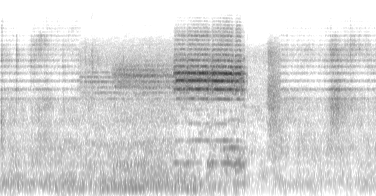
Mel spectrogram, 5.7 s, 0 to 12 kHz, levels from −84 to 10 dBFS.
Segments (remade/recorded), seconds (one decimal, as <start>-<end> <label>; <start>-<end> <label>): 0.0-1.2 remade; 1.2-4.2 recorded; 4.2-5.7 remade

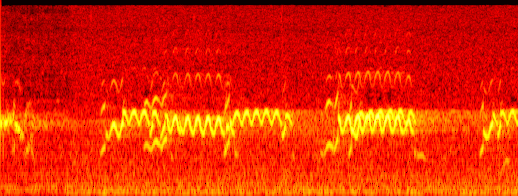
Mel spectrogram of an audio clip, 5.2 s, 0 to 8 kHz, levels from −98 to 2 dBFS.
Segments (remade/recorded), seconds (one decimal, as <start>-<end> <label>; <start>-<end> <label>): 0.0-0.7 remade; 0.7-5.2 recorded

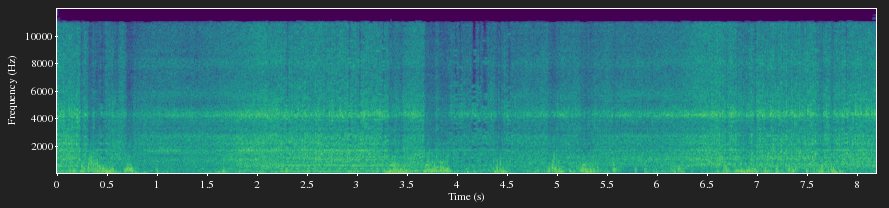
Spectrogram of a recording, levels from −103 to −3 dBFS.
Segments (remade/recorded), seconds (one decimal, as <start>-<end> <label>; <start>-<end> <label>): 0.0-0.5 recorded; 0.5-2.2 remade; 2.2-3.3 recorded; 3.3-3.9 remade; 3.9-4.6 recorded; 4.6-6.5 remade; 6.5-8.2 recorded

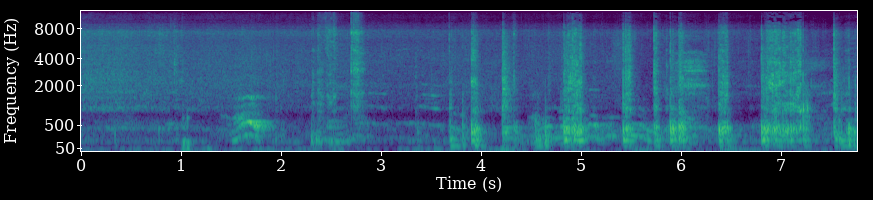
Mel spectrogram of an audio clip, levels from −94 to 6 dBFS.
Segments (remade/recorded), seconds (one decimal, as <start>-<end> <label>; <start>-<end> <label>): 0.0-2.6 remade; 2.6-7.3 recorded; 7.3-7.8 remade

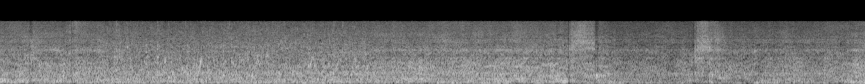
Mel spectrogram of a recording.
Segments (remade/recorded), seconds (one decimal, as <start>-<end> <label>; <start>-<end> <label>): 0.0-1.0 remade; 1.0-3.7 recorded; 3.7-8.7 remade

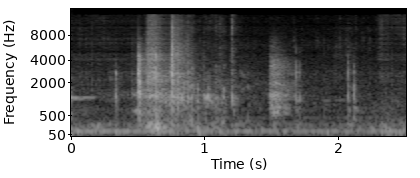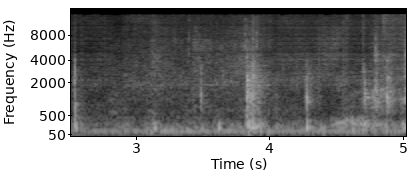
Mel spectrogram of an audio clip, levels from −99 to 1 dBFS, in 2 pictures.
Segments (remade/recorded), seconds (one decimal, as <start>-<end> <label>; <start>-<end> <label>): 0.0-0.8 remade; 0.8-2.3 recorded; 2.3-2.8 remade; 2.8-4.0 recorded; 4.0-5.0 remade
